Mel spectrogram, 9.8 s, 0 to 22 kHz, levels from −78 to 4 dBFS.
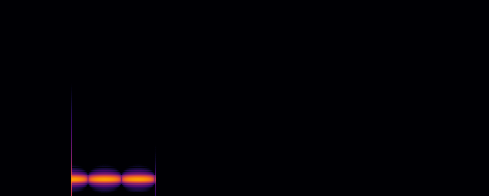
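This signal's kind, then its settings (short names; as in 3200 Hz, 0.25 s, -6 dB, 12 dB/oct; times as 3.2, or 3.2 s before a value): beating tones 349 Hz, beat 1.5 Hz, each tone -18.5 dBFS 1.69 s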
